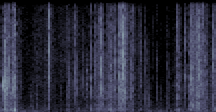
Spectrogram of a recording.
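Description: A crinkly plastic blind bag crackling irregularly in the hands as it is turned over and handled.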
